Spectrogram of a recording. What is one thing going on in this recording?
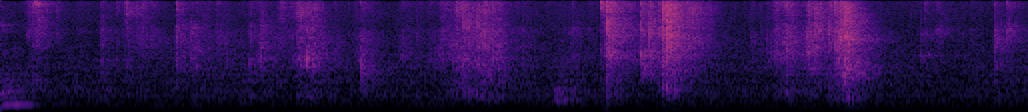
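Cabbage leaves crunch and squeak as hands pull them apart.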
